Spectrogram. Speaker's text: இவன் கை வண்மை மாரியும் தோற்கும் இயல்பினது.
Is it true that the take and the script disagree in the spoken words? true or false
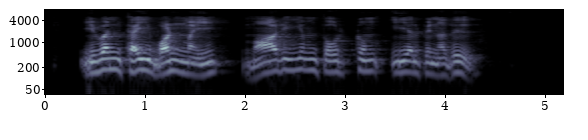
false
